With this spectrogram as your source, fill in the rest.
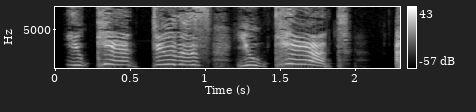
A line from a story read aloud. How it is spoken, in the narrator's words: I shrieked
